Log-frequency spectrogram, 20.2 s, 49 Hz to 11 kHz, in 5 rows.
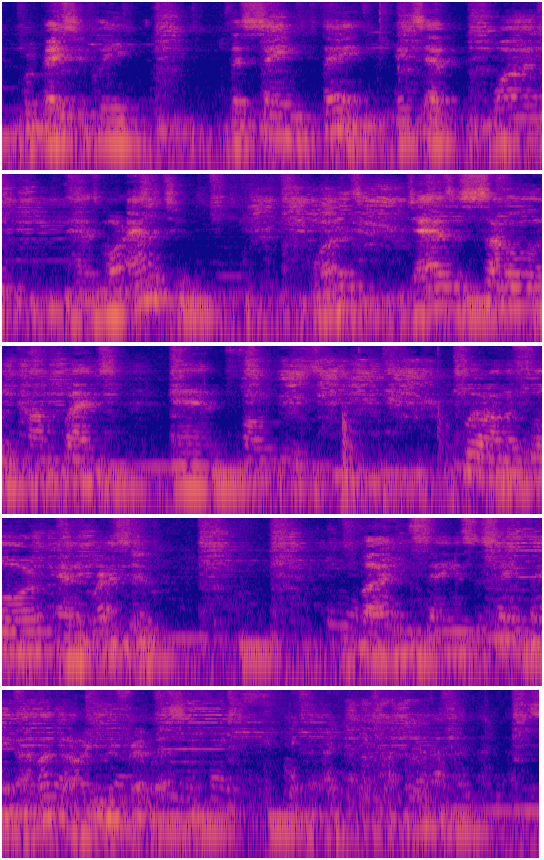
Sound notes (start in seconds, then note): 10.6 tapping foot; 18.5 laughs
